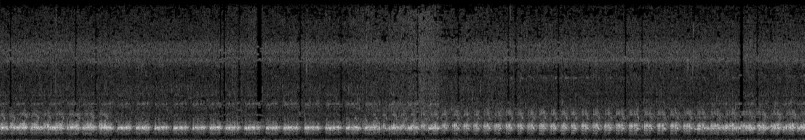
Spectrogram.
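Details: Mate-calling male frogs heard at night from a pond along a dark walkway: a long steady trill runs through the first half, then several callers alternate in pulsing bursts, over low ambient hum.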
